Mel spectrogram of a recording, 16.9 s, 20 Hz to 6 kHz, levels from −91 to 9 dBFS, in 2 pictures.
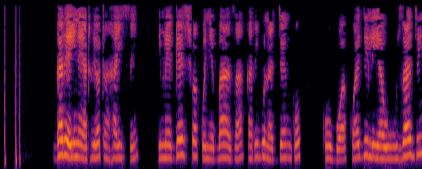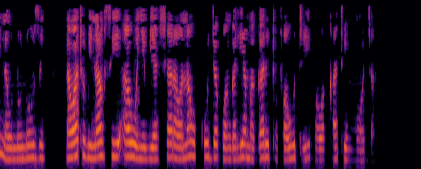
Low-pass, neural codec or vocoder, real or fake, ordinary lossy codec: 5.4 kHz; none; real; MP3, 24 kbps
